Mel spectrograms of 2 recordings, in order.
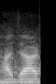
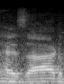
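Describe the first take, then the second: First: The word is said with a 'j' sound. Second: The word is said with a clear 'z' sound. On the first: This is how people locally say it. The speaker calls it wrong. "हजार्ड नहीं" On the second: This is how it is really said. The speaker calls it right. "वो हैज़ार्ड बोला जाता है"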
